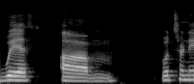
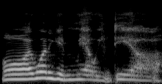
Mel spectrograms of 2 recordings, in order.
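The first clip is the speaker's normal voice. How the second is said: dumb, mocking, put-on baby voice. Mocking how a woman talked last night about marriage, in a dumb baby voice. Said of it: "she always has that dumb baby voice".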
